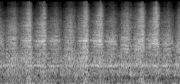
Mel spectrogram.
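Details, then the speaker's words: Abandoned Bedford CF2 van, diesel: steady rhythmic starter whirr, about three to four compression pulses a second; engine turns over freely but does not start, with the fuel system not yet reassembled. "so we have turn you might not be able to see I can't see either but we definitely do have the Turnage"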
